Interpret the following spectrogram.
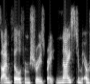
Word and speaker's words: Shrewsbury: Phil, and he says, I'm Phil from Shrewsbury. Nice to meet, or Shrewsbury, I think it's pronounced in the UK, even though it's spelled Shrewsbury.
